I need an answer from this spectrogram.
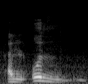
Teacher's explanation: بسكون الذال تخفيفا للضمة التي يقرأ بها كل القراء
